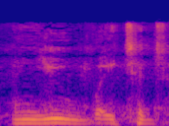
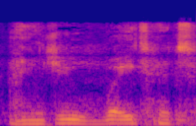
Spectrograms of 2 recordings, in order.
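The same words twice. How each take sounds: The two takes are said the same way.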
